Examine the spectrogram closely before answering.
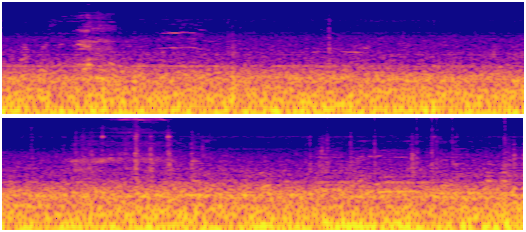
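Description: Jet engines roar steadily from close by inside an airliner cabin.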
